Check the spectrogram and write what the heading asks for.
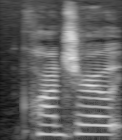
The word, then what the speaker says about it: Cointreau: Cointreau, it's a brand of triple sec.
